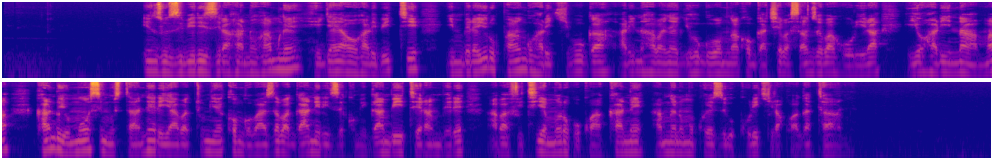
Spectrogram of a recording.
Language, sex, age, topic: Rundi, male, 25-35, education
